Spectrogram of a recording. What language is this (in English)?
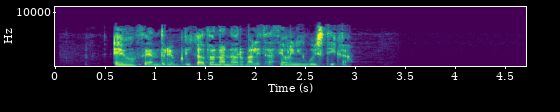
Galician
